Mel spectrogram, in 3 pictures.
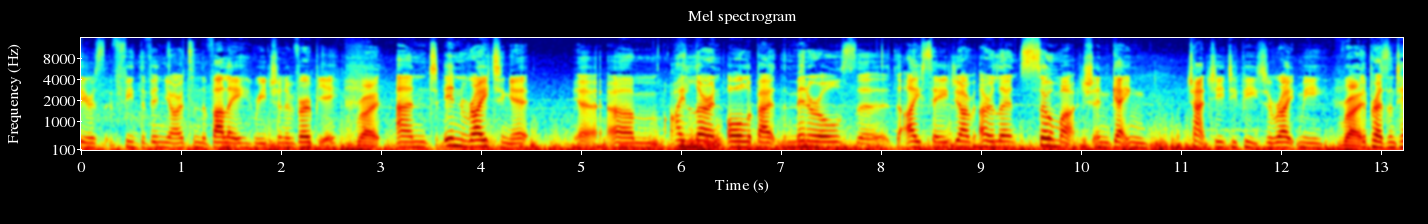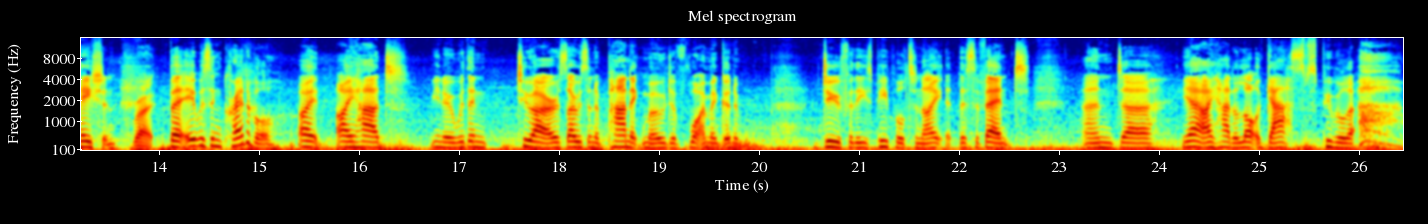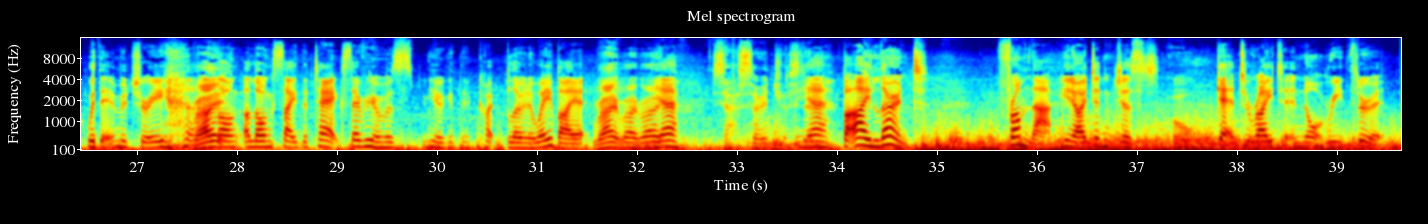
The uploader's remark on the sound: We recorded this one on Brighton beach in mid May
